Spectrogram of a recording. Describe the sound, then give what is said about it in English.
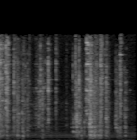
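Metal cutlery clatters and clinks as someone rummages through a kitchen drawer holding a vegetable peeler, a pizza slicer, teaspoons and a light bulb, a quick run of jangly knocks and scrapes with no talking. “Why is a light bulb in a kitchen drawer? These really need a good sort out.”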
